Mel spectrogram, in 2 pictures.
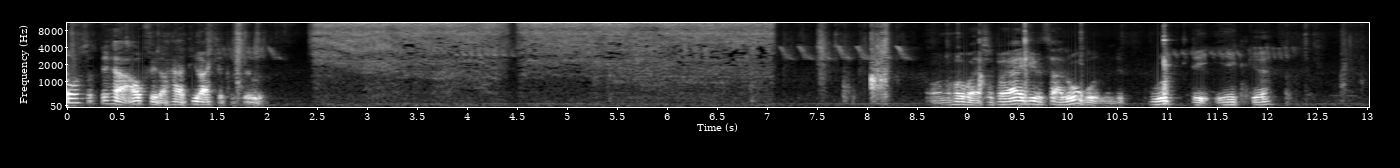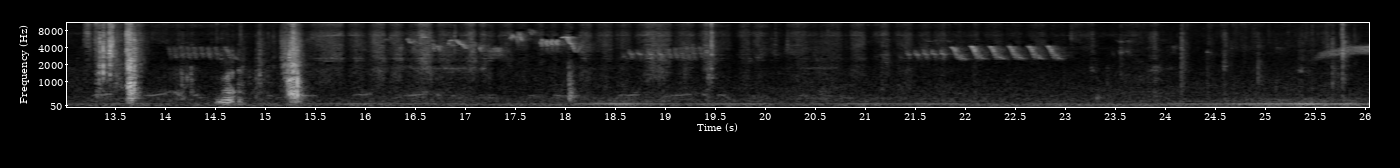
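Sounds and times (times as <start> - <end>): small birds chirping: 0.2 - 26.0
cloth rubbing bicycle frame: 15.0 - 25.8.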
